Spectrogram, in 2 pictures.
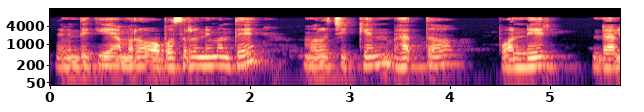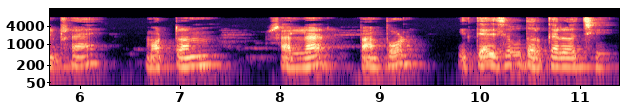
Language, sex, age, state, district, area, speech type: Odia, female, 60+, Odisha, Khordha, rural, spontaneous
